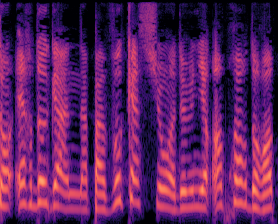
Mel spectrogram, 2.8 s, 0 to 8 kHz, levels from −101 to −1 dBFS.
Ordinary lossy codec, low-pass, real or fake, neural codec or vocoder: none; none; real; none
